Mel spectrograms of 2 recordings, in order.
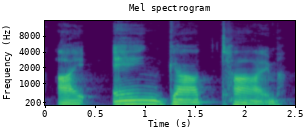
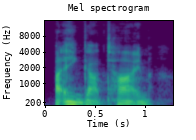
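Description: First: The phrase is said slowly. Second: The phrase is said at normal speed.

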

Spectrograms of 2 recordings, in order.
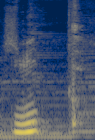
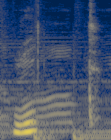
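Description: First: The sounds glide quickly into one syllable. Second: The same.

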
